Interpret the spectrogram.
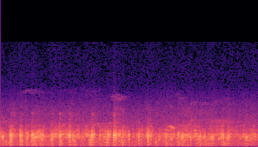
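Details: Mallards in a decoy sound the alarm together, up close: quick, clipped nasal quacks repeated rapidly by many birds at once, forming a thick chatter.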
